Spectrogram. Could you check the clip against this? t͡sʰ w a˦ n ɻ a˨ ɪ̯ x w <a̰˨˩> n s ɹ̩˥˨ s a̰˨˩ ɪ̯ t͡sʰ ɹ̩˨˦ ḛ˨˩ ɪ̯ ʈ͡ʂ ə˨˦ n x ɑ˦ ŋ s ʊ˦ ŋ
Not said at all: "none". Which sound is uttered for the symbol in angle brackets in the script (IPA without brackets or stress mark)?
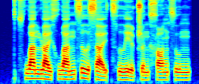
a˨˦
